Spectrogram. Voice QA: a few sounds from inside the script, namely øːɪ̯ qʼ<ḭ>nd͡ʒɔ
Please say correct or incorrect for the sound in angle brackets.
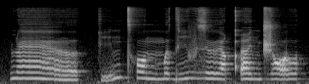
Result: incorrect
